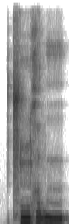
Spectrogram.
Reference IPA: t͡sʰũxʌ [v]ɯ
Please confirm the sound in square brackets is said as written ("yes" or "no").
no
